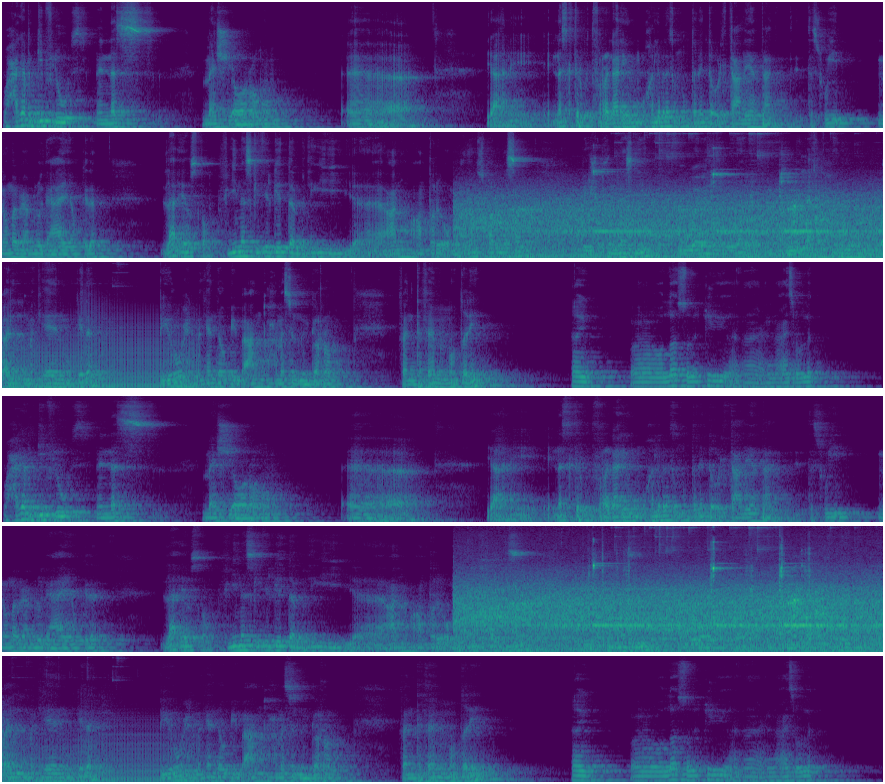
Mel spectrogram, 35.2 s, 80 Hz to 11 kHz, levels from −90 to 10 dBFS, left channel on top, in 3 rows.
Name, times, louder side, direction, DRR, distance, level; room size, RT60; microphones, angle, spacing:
voice 1, 0.0-2.0 2.7-3.7 4.6-5.5 5.8-6.2 6.5-7.0 7.3-10.3 10.6-11.2 11.7-13.0 13.3-13.5 13.9-20.4 20.7-24.7 25.5-29.9, left 1 dB, 85° left, 5 dB, 1.7 m, -39 dB
sound 1, 17.8-23.5, right 6 dB, 80° right, 0.5 m, -33 dB
sound 2, 18.2-26.1, left 2 dB, 55° left, 0.6 m, -43 dB
Dog, 19.8-25.3, right 1 dB, 15° right, 2.0 m, -56 dB
voice 2, 31.1-31.4 31.9-34.3, left 1 dB, 25° left, 6 dB, 1.0 m, -40 dB
12.0 x 7.3 x 6.8 m, 1.4 s
head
